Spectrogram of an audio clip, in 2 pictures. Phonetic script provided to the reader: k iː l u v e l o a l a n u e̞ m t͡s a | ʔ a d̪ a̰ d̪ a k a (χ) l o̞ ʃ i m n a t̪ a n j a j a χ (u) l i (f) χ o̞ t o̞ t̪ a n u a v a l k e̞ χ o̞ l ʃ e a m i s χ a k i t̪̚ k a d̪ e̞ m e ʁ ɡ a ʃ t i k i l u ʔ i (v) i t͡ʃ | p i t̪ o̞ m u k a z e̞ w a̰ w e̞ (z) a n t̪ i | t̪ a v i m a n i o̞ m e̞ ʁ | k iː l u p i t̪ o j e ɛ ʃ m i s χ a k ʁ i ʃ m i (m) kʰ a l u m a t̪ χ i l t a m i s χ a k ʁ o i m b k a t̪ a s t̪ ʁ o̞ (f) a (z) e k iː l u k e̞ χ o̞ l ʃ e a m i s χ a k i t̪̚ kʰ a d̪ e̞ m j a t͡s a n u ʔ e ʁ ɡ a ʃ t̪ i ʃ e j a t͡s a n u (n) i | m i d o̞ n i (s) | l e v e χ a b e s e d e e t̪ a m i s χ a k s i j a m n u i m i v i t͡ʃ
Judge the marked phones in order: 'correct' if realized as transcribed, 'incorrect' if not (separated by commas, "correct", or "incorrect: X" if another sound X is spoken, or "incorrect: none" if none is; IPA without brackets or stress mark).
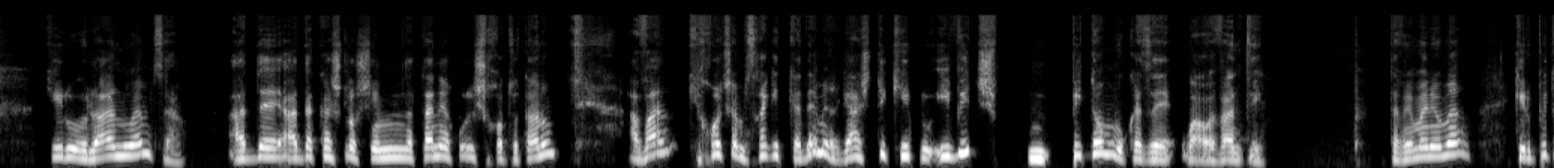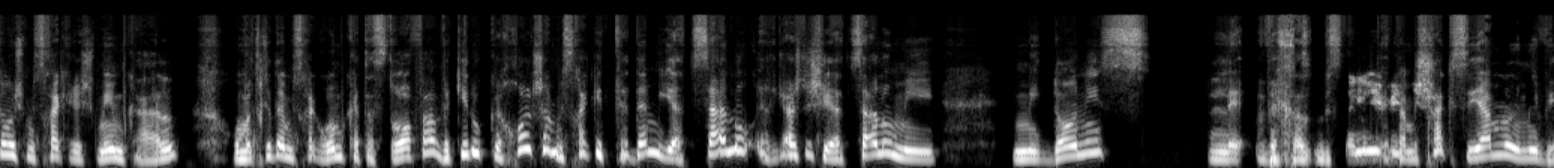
incorrect: ʃ, correct, incorrect: ʃ, correct, incorrect: v, correct, correct, incorrect: v, incorrect: m, correct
